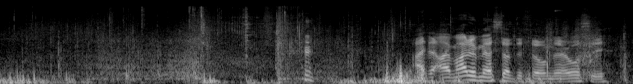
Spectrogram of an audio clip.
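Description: Bicycle tyres crunch over a dirt trail.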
